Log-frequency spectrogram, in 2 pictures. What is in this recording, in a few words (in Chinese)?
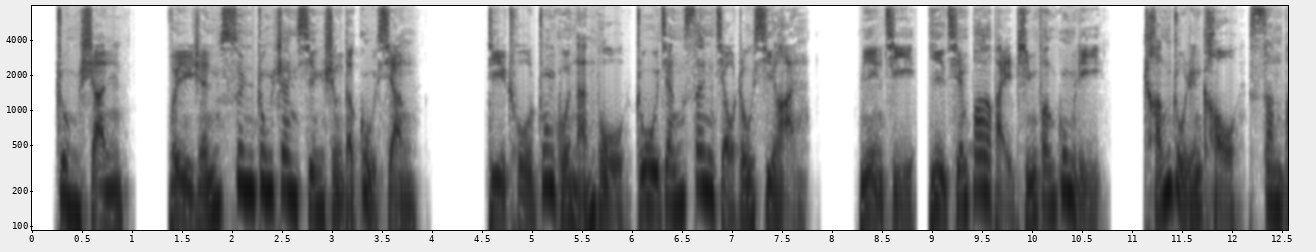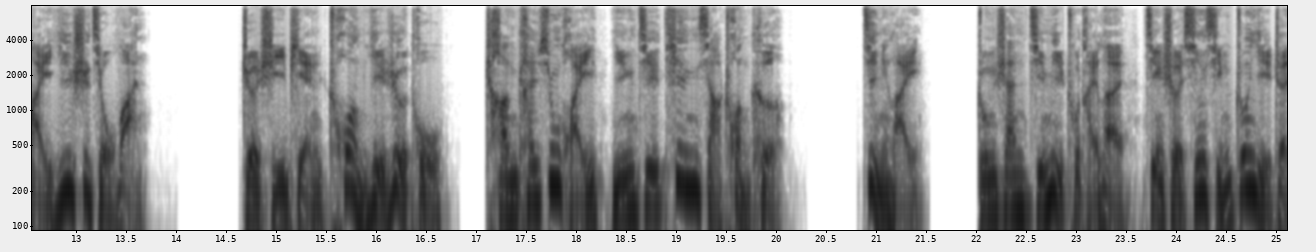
男80 解说 招商引资 招才引智洽谈会解说, 国语男声配音; 央视农广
